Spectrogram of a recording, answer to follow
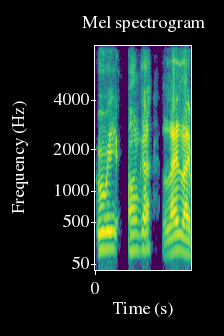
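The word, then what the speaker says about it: Uiagalelei: see us use DJ Uungalele correctly. Man, you gotta say that name right, bro. That's gonna be I your said it right. quarterback. I said it right. Uwe, Uungalele. it's Uwe Unga Lele, bro.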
